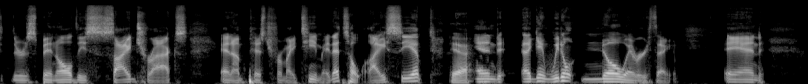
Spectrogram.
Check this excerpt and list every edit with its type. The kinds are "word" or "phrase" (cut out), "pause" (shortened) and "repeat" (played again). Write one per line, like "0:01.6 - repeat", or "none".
0:04.4 - pause

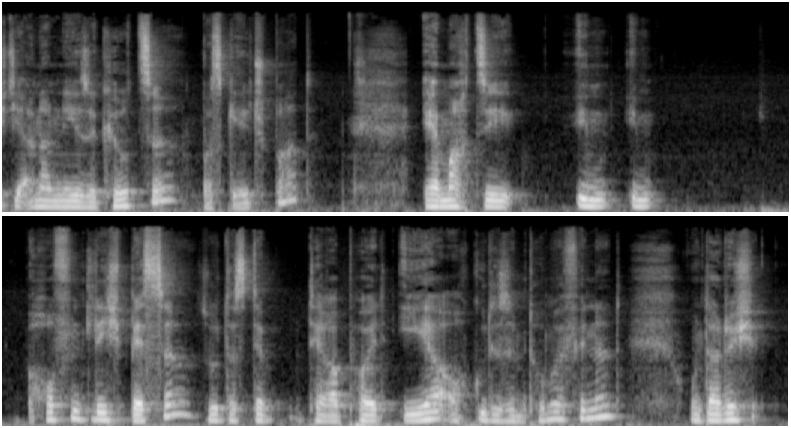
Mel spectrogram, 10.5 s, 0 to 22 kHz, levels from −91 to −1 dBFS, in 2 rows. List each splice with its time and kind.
none

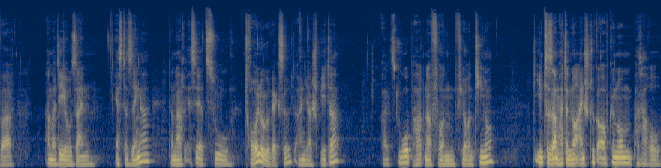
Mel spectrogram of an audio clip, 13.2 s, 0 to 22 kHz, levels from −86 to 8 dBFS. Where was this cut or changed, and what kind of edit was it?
none

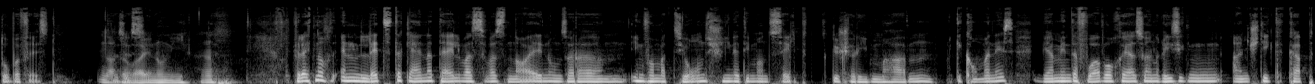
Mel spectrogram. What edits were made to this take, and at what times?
0:09.4 - pause
0:10.3 - pause

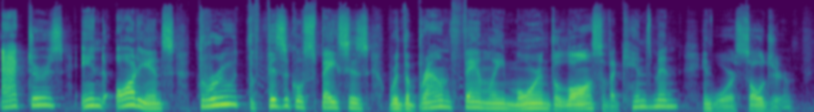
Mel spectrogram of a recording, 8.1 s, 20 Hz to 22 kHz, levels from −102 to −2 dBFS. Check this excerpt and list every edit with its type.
0:07.1 - word

